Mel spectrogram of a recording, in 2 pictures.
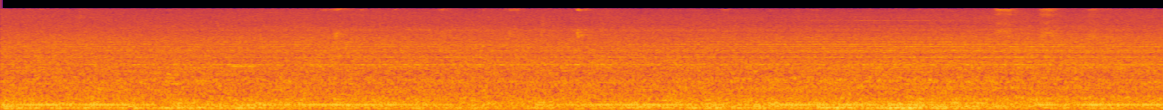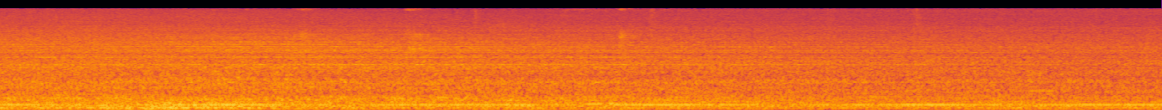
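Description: Electric train moving along the track: a steady rumble with a low hum that comes and goes.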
